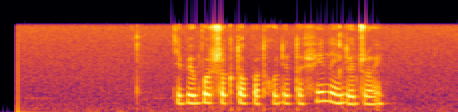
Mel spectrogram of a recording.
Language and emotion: Russian, neutral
